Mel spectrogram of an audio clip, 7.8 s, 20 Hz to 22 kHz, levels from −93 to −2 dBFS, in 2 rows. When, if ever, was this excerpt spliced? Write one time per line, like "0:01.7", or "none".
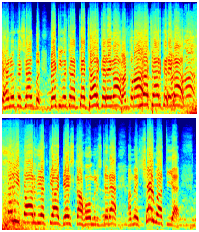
0:03.8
